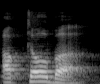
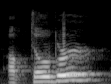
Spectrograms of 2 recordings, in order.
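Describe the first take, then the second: First: October ending in /ɐ/, falling; October britânico; British October. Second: October with a curled R, louder and rising; October americano alto; American October. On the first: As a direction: drop the R of October. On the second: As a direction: stretch the R in October. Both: Shown as a demonstration. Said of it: "Percebe a diferença?".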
